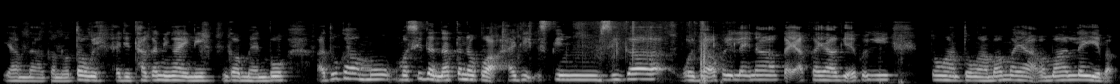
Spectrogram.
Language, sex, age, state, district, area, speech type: Manipuri, female, 30-45, Manipur, Bishnupur, rural, spontaneous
